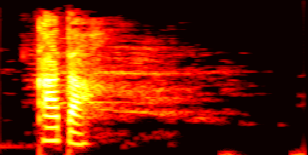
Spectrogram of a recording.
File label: "가다", Korean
